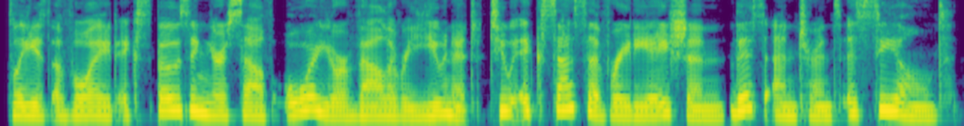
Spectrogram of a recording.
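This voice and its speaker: A woman playing a polite female robot assistant in a video game, speaking in formal, procedural phrases with a deadpan, literal manner. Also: fairly low pitch, moderate pace, no room sound, clean studio sound, natural voice. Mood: politely officious. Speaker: robot companion giving mission advisories. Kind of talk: scripted video game character lines.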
